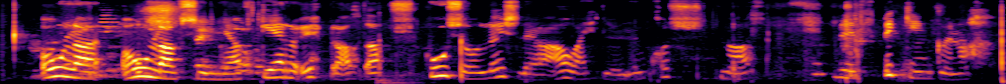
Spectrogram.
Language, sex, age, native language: Icelandic, male, 18-19, Icelandic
